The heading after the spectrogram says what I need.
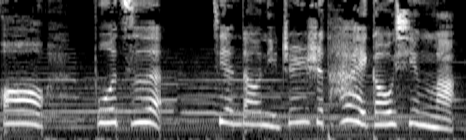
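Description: Woman doing a frightened young calf, high wailing pleas, slow drawn-out words, storybook voice. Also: music in the background. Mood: pleading. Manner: wailing and pleading. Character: distressed young calf stuck in a fence.

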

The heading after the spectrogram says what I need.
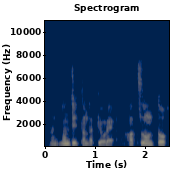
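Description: A man with a lowish voice gives casual English-learning advice on a solo podcast, his pitch swinging widely as he talks. He rambles, chuckles and apologizes when he loses his place. The recording is dry and a little dull. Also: darkish tone, husky, dry recording. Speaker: English coaching podcast host.

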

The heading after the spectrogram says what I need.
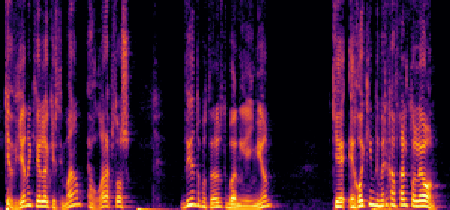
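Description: Young man, animated storytelling guest. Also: sits high. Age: young adult. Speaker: podcast guest. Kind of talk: casual storytelling chat.

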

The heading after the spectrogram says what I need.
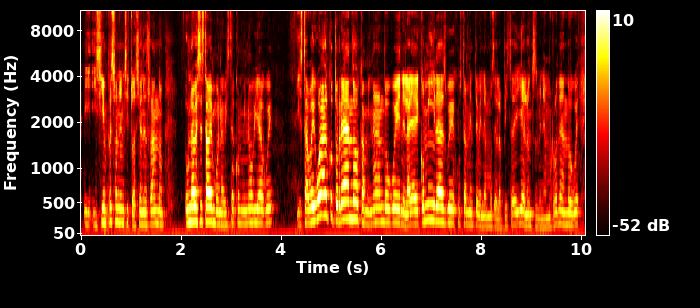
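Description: A young man with a Mexican accent, telling excitable, slangy stories in casual chat. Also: high-pitched, fast talker.

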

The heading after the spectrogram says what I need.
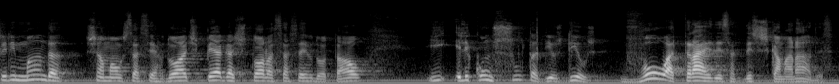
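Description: A high-voiced Brazilian man preaches a sermon as pastor, his delivery swinging from loud bursts to quiet asides. He keeps calling his listeners brother. A faint hum sits under the recording. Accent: Brazilian Portuguese. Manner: dramatic preaching, swings between loud and soft.

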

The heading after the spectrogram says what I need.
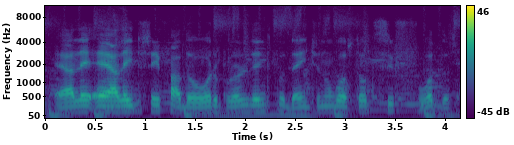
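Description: A man's voice: medium pitch, fairly even intonation, a little fast, soft background music. A young man giving blunt, cursing opinions during a casual chat. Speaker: guest.

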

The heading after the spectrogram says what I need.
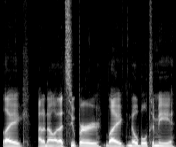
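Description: A man co-hosting a podcast in casual chat, animated and laughing often as he retells scenes. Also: fairly low pitch, measured pace, clear, resonant tone, dry recording. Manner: animated, laughs often, quotes characters in funny voices. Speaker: podcast co-host.

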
